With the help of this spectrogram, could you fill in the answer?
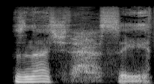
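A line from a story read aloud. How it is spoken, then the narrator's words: Relieved gnome exhaling. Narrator (Russian): облегченно выдохнул гном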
